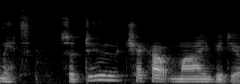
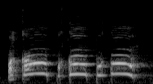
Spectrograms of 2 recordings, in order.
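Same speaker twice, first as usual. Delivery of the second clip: much higher clucking; chicken clucks; 3 dB louder, faster than usual. Acted. Three chickens fight over one sofa, high clucking. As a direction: cluck like a hen.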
